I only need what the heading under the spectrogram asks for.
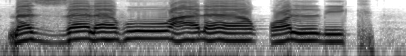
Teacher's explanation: mad silahnya kita namakan mad silah qasrah yang pendek, yaitu cukup 2 harokat.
